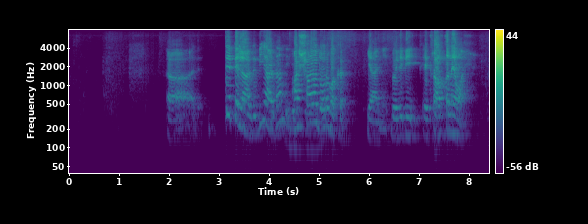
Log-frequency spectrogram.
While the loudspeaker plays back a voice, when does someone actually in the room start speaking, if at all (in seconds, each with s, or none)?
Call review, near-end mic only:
4.0 s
